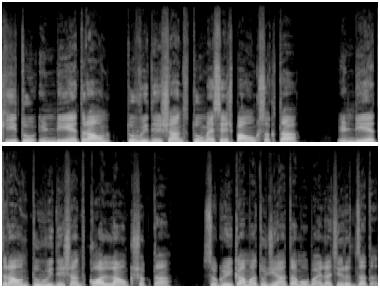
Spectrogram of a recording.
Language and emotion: Goan Konkani, neutral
